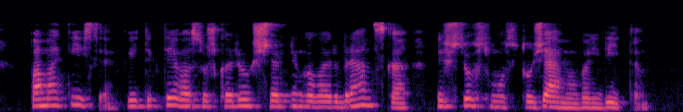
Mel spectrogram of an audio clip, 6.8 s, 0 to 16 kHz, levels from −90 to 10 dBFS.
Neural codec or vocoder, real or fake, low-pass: codec, 16 kHz, 4 kbps, FreqCodec, smaller model; fake; 7.2 kHz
